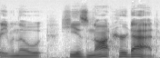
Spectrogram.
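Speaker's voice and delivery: usual speaking voice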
